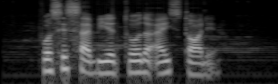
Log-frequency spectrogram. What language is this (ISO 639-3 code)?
por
